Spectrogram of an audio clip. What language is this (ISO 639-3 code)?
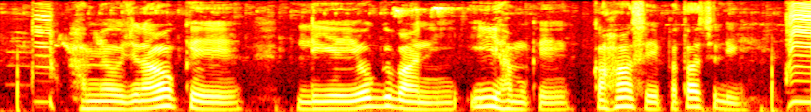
bho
